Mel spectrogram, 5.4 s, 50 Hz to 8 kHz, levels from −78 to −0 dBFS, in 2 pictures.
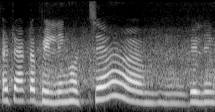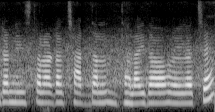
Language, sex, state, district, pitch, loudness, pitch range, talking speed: Bengali, female, West Bengal, Kolkata, 235 Hz, -14 LUFS, 225-260 Hz, 200 wpm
